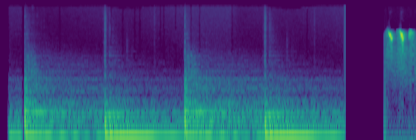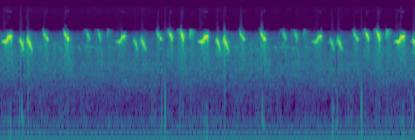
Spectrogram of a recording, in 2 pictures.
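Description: Finches trade quick, high, thin chirps, several birds overlapping in a busy chatter. A few seconds of deep rumbling noise with dull thumps come before them.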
